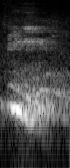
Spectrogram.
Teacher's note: the voiceless dental sound, or the voiceless dental fricative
